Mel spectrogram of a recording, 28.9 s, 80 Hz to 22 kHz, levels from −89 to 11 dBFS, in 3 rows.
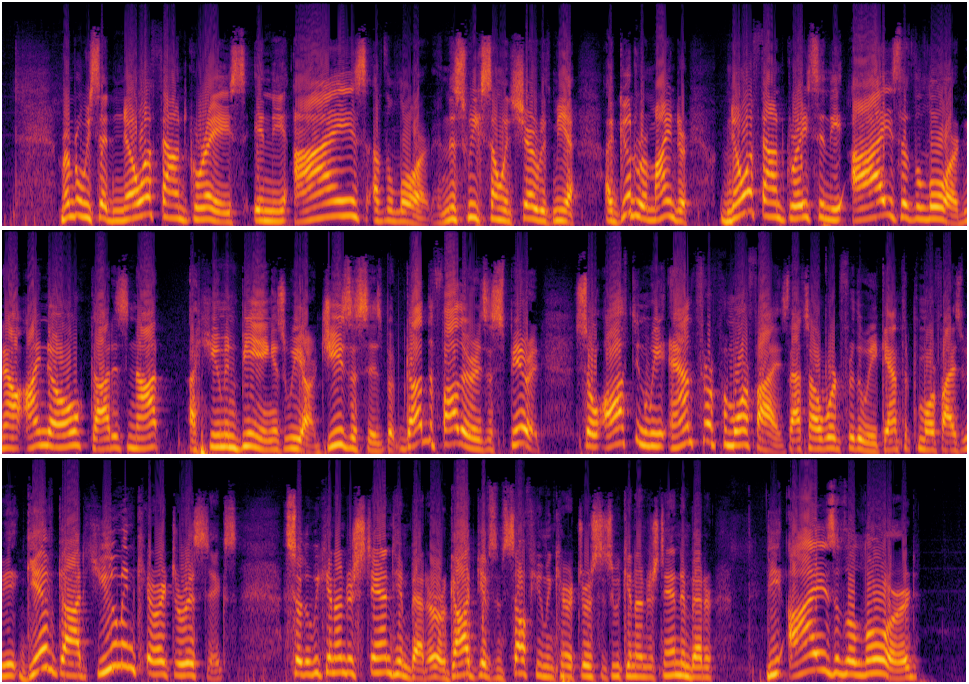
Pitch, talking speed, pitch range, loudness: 210 Hz, 195 wpm, 180-240 Hz, -9 LUFS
